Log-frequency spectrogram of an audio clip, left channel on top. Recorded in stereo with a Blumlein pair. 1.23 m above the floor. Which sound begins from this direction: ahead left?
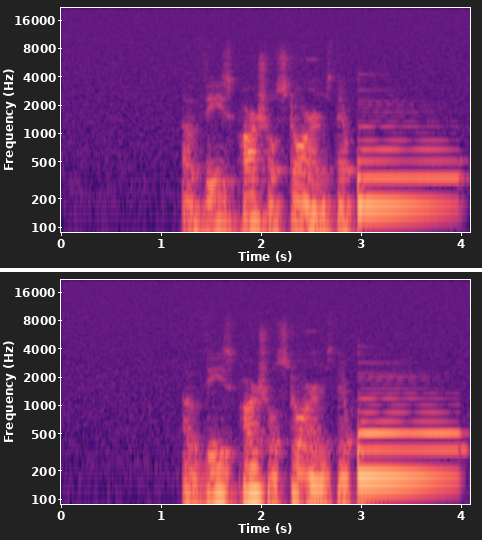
A man speaking, at 1.2 s.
